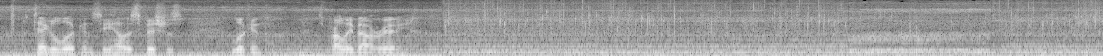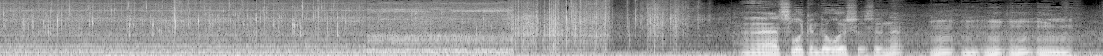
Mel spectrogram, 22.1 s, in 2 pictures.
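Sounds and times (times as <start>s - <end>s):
fish fillets sizzling in oil: 4.4s - 16.8s.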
